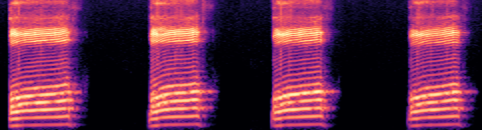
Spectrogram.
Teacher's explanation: वो लटकता रहता है हैंगिंग मास तो वहां से वहां से जुबान की जड़ जो है ना यह लगेगी ताल के नरम हिस्से के साथ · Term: पुर क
